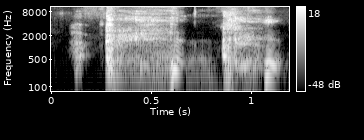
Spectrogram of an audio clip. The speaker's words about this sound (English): Coughing boy.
